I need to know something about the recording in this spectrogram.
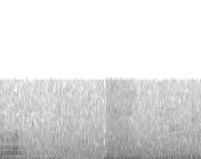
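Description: A gun fires.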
